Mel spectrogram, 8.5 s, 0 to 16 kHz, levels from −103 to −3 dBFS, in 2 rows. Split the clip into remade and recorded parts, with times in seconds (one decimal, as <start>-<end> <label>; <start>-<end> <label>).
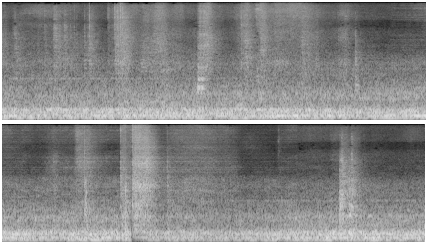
0.0-3.9 recorded; 3.9-7.2 remade; 7.2-8.5 recorded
